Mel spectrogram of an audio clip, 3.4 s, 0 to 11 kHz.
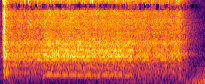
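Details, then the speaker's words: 2013 Hyundai i10 1.2 petrol: starter cranks steadily three seconds without catching; low compression from blown head gasket, cylinder head cooked after running without coolant. "It sounds like this because somewhere in one of the combustion chambers, the head gasket has failed, meaning it can't hold proper compression."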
